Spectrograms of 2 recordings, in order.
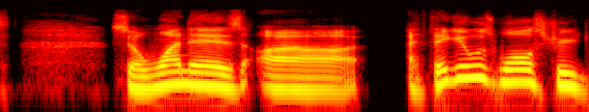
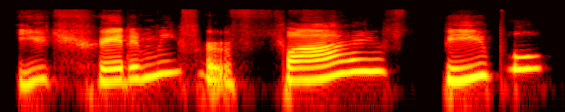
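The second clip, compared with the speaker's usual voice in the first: much higher, drawn-out, slow disbelief; incredulous disbelief; 9 semitones higher, much slower than usual. Retold or imitated. Soldier to his sergeant, higher and slow in disbelief. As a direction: stretch it out, stunned he'd been swapped like that. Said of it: "And I'm like".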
